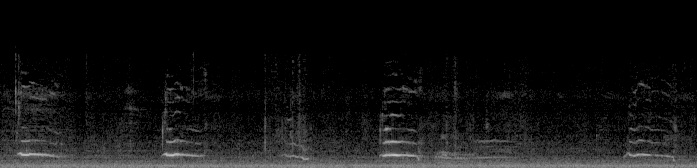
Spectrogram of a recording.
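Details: Ragdoll kitten from a home cattery in central Kansas, apparently on a slick floor for the first time. It gives about five short, high, clear mews spaced a second or two apart, each rising slightly and then dropping at the end.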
